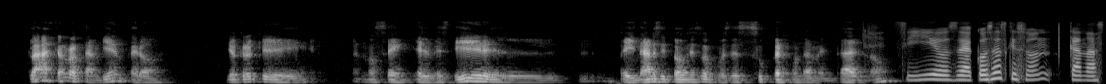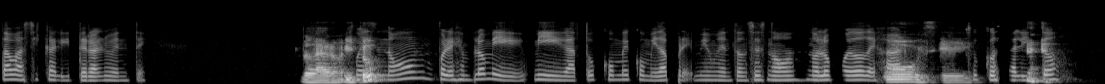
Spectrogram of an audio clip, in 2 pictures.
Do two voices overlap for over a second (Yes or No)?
No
